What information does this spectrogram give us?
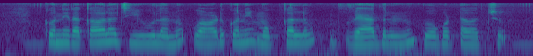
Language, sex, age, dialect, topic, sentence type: Telugu, female, 18-24, Southern, agriculture, statement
